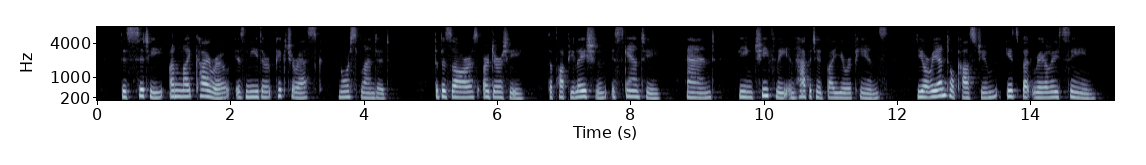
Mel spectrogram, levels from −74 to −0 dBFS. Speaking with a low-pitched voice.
No: high, 210 Hz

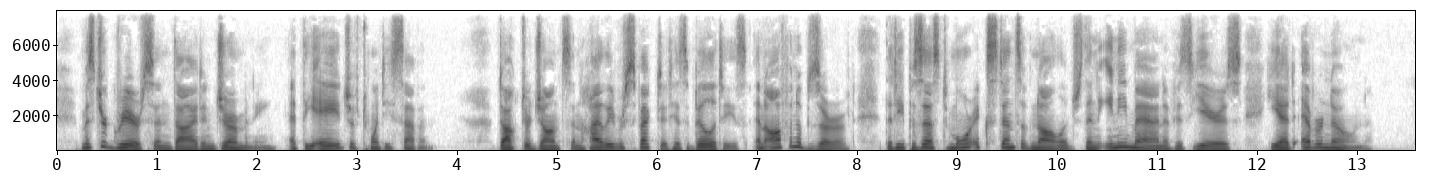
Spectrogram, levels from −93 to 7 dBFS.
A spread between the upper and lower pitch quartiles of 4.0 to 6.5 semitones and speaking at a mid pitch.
Yes: average, 4.7 semitones; medium, 160 Hz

